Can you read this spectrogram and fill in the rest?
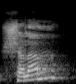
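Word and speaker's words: שָׁלוֹם: Shalom, parce que ça s'écrit légèrement différemment, c'est pas tout à fait la même lettre, mais ça se prononce pareil.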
